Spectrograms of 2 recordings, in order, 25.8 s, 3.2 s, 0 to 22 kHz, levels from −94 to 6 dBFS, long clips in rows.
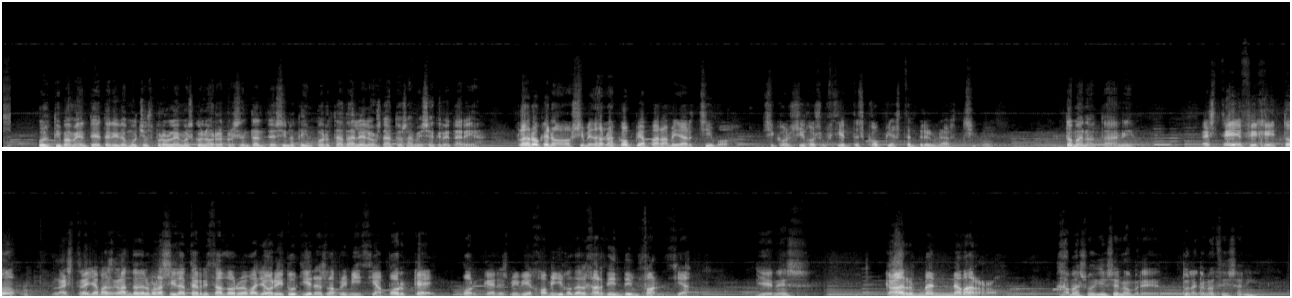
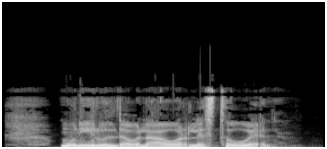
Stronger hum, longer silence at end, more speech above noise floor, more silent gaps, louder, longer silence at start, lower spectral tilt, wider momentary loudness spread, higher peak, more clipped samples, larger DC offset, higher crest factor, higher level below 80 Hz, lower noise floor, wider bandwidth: neither; second, 0.05 s vs 0.45 s; about the same, 20 dB vs 21 dB; neither; second, -23 LUFS vs -11 LUFS; about the same, 0 s vs 0.1 s; first, -6.5 dB/octave vs -5 dB/octave; about the same, 15 LU vs 17 LU; about the same, -2 dBFS vs 0 dBFS; neither; neither; first, 20 dB vs 12 dB; second, -82 dBFS vs -46 dBFS; first, -42 dBFS vs -32 dBFS; second, 7.4 kHz vs 9.6 kHz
